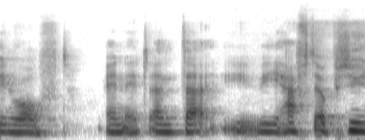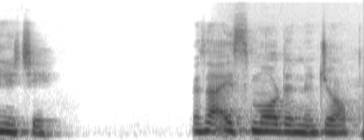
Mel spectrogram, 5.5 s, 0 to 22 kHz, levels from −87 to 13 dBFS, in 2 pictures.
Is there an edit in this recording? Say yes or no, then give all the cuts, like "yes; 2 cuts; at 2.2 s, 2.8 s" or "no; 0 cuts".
no; 0 cuts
